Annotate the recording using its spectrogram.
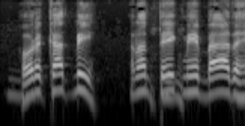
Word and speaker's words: Kotb: Her last name is spelled K-O-T-B. Kid on the block. – K-O-T-B? – K-O-T-B, Kotb. – That can't be right. – It is Kotb. – Is that how you say it, though? – I think so. Yep, Kotb.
